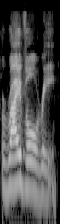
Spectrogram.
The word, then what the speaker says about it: rivalry: Okay, how to pronounce rivalry. Rivalry. Vol, dark L, re.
